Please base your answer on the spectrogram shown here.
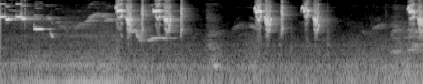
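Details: Kacer, an Oriental magpie-robin, singing in the evening: a few clear descending whistles, then repeated loud harsh scratchy bursts at irregular intervals, separated by quiet gaps.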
